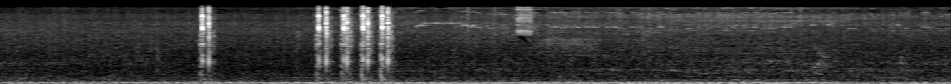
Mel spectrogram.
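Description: Telegraph straight key being tapped: one sharp click about two seconds in, then four quick clicks a little over a second later, over a steady low hum.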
